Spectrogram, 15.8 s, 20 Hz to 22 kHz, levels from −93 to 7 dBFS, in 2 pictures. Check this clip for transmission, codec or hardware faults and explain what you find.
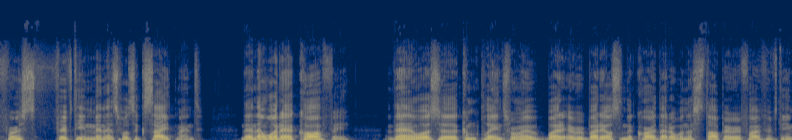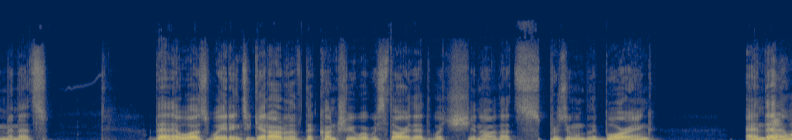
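One fault runs through the whole speech clip: overlap-add ripple. Windowed frames were rejoined with an overlap that doesn't sum to constant gain. So the level dips by about 60 dB, around 150 times a second. It sounds like a harsh, robotic, metallic buzz with extra tones around the voice.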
